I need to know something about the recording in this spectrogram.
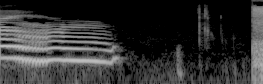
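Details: A domestic cat gives a long, drawn-out yowl, steady and then falling away, a late-night call tied to mating or territory.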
